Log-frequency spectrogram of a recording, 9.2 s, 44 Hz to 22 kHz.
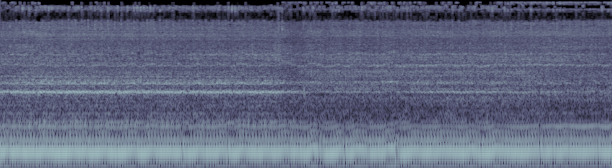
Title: Yamaha FJR 1300 ticking sound #yamahafjr1300 motorcycle ￼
